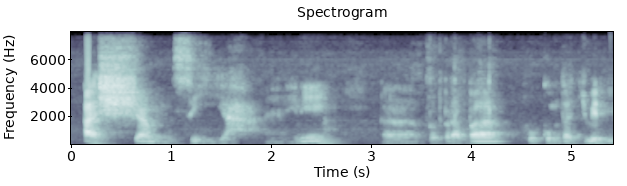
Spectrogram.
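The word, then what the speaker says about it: الشمسية: Tapi kalau alif lam syamsiyah membacanya lamnya masuk pada huruf setelahnya, bukan al-syamsiyah tapi membacanya adalah asyamsiyah.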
